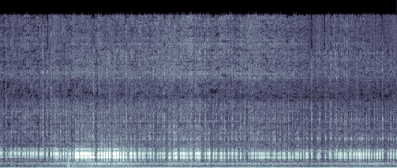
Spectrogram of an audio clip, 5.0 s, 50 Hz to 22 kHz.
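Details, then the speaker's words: Vacuum pump evacuating the A/C system of a 2007 Chevrolet Suburban after leak repair, pulling slowly because the port valve core was left in; constant low drone with steady hiss, no knocking or surging, normal running. "Now it's pulling slowly because I have the valve inside of it still. I did not pull it out because I don't have any way to put it back in."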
